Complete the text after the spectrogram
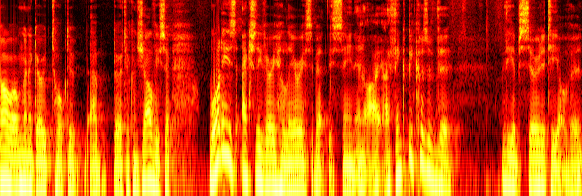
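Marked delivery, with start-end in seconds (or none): none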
